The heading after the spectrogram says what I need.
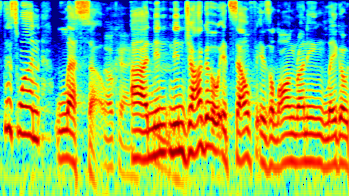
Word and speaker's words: Ninjago: Ninjago.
